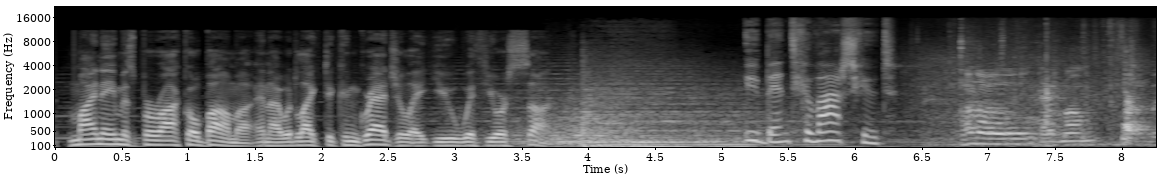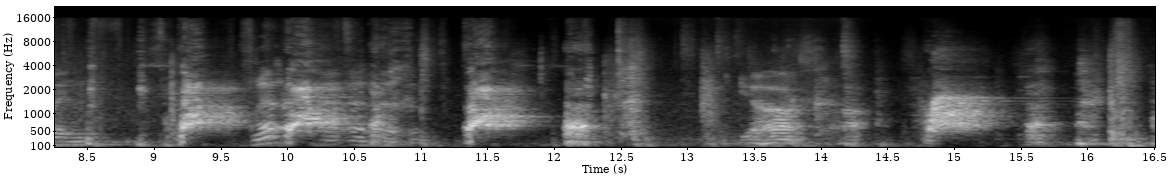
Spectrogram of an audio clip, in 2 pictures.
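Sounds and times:
speech: 0.1s - 4.2s, 5.2s - 11.4s, 12.1s - 12.7s, 13.4s - 15.0s
dog barking at someone at the door: 9.1s - 12.4s, 14.7s - 16.4s.

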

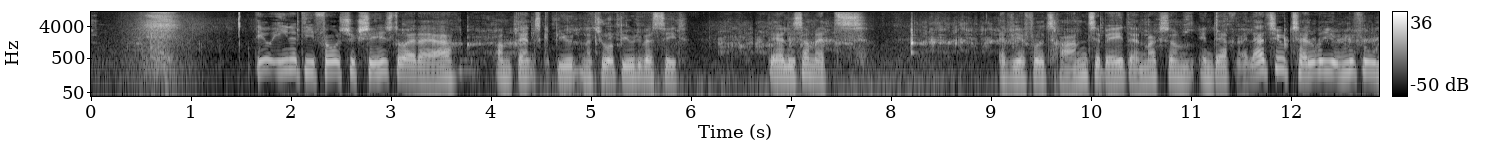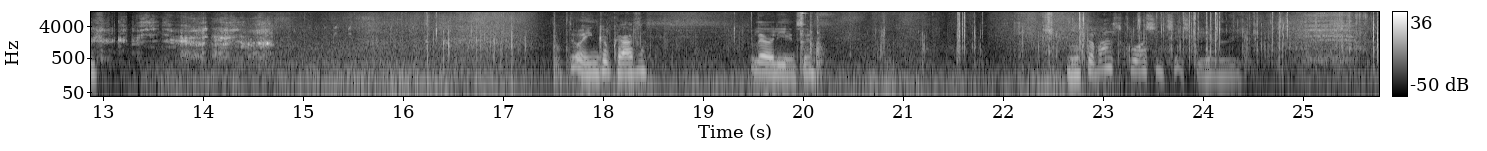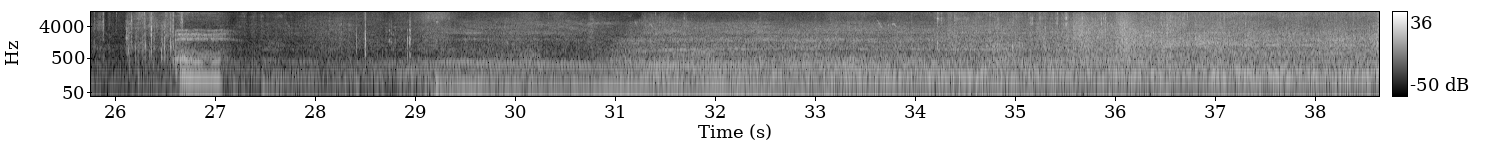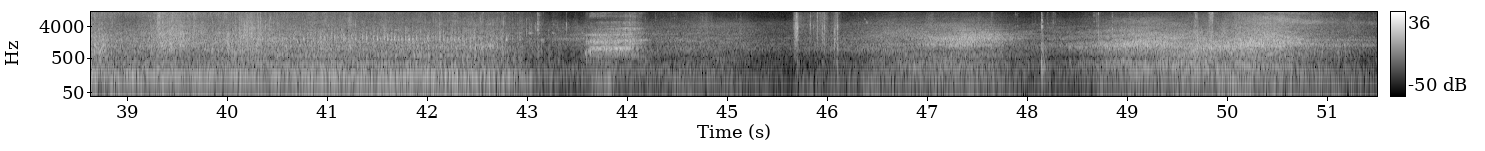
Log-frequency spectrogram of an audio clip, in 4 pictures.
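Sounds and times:
faint outdoor sounds: 0.0s - 51.4s
vehicles passing on a busy country road: 0.0s - 51.4s
speech: 1.6s - 6.0s, 6.8s - 7.8s, 9.1s - 13.6s, 17.7s - 18.6s, 19.5s - 20.3s, 22.6s - 24.6s, 26.6s - 27.2s.

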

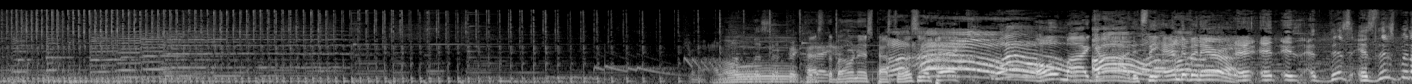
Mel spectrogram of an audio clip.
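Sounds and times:
prize wheel spinning with ratcheting clicks: 0.0s - 9.1s
tonal music bed: 0.0s - 14.1s
laughter: 6.0s - 14.1s
speech: 7.2s - 14.1s.

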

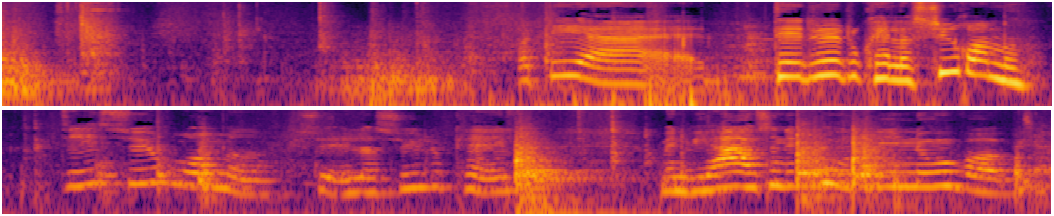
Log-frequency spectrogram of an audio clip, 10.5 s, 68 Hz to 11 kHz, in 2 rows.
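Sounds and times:
door scraping slide: 1.6s - 2.8s
speech: 2.6s - 10.4s.

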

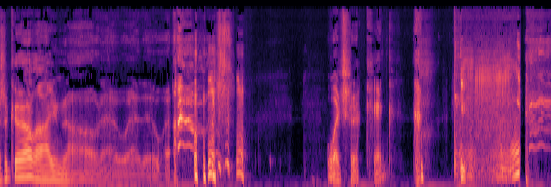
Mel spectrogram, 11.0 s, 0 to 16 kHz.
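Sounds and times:
speech: 0.0s - 2.2s, 3.4s - 5.0s, 6.6s - 8.6s, 9.2s - 10.6s
laughter: 3.4s - 5.0s, 10.5s - 11.0s
fart noise: 9.1s - 10.5s.

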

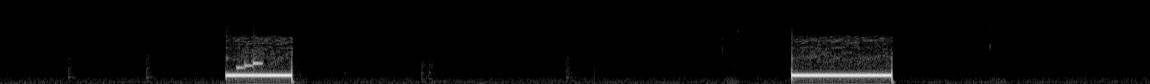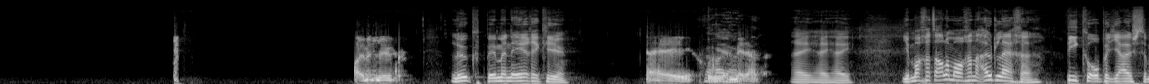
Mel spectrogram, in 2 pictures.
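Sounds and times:
telephone ringback tones on an outgoing call: 2.3s - 3.0s, 7.9s - 9.0s
speech: 15.1s - 17.3s, 18.0s - 22.9s.

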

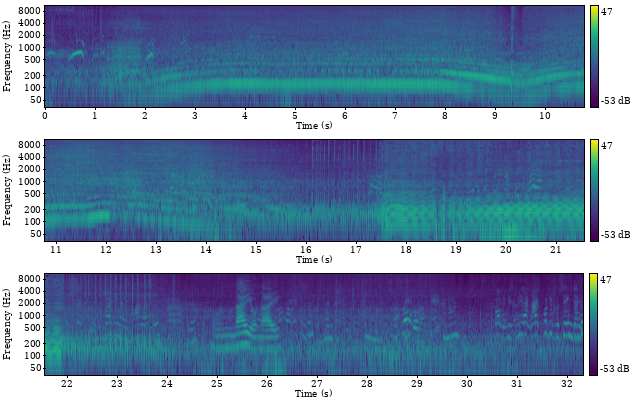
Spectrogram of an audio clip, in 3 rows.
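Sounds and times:
moped engine revving at full throttle after rider falls over: 0.0s - 31.2s
speech: 25.4s - 26.4s, 31.4s - 32.3s.

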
